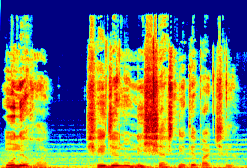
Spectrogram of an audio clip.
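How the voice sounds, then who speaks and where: A woman's voice: on the low side, fairly quick. A woman reading a scripted first-person horror story as its narrator. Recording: music behind the voice. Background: music.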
